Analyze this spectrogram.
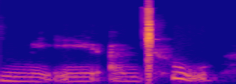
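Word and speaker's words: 米兔: And in the middle of this window are two Chinese characters pronounced as Mi and Tu, which literally mean bunny rice.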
